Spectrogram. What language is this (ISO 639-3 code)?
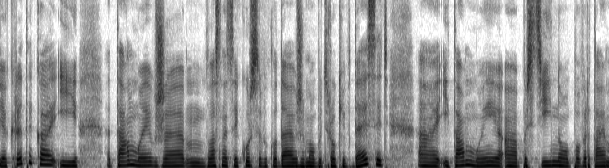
ukr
